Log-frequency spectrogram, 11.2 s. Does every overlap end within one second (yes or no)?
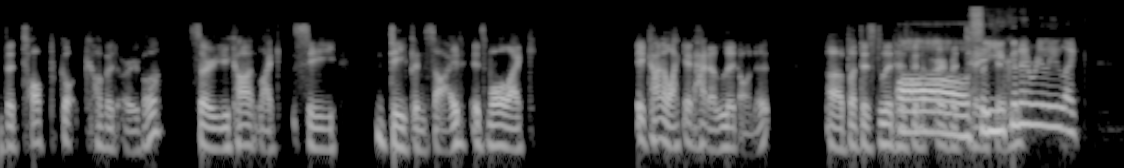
no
